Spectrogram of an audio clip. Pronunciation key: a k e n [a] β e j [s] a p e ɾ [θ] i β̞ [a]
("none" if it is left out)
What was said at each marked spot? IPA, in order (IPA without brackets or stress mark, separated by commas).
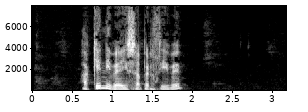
i, s, θ, e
